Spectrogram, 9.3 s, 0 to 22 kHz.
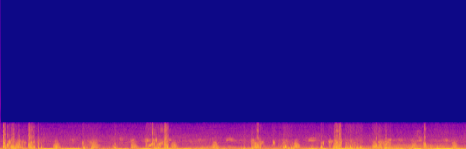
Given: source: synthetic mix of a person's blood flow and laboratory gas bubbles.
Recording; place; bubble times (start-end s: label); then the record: Doppler ultrasound of blood flow; subclavian vein
0.02-0.52 s: bubbles
0.55-0.86 s: bubbles
1.62-2.02 s: bubbles
2.22-2.37 s: bubbles
2.89-3.38 s: bubbles
4.86-4.92 s: bubbles
5.00-5.30 s: bubbles
5.43-5.51 s: bubbles
5.56-5.87 s: bubbles
6.38-6.49 s: bubbles
6.56-6.83 s: bubbles
6.88-7.26 s: bubbles
7.44-7.86 s: bubbles
8.44-8.55 s: bubbles
8.59-8.64 s: bubbles
8.71-8.77 s: bubbles
From the record:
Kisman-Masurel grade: 233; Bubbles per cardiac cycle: several, 3 to 8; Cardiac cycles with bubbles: 50 to 99%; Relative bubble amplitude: loud (0.450 to 0.775); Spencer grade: 3 (all of the cardiac periods contain showers or single bubble signals, but not dominating or overriding the cardiac motion signals); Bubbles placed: anywhere in the cardiac cycle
